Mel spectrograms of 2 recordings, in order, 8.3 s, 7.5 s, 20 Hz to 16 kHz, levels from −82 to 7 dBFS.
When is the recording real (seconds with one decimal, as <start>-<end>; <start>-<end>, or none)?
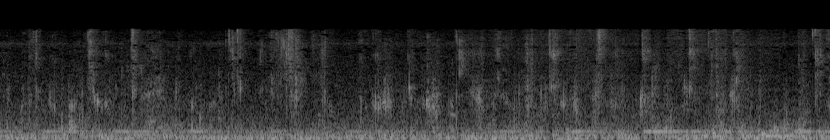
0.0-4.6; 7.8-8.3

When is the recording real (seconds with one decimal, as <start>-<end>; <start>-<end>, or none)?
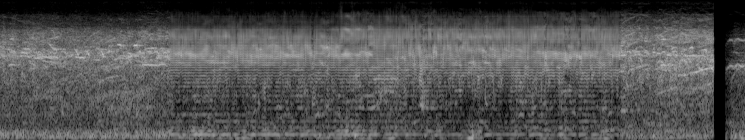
0.0-1.7; 6.2-7.5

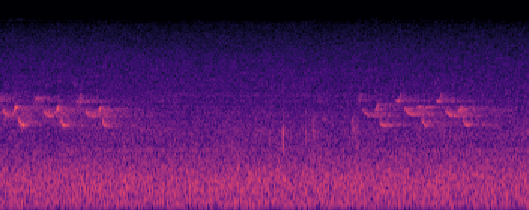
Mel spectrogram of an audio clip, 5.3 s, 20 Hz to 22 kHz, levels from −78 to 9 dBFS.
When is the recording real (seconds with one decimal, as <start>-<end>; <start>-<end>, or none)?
0.8-1.5; 3.6-5.3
